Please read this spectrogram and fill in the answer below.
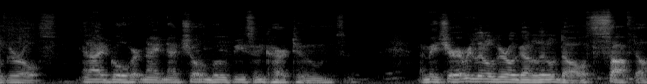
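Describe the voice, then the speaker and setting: In a Canadian accent, a man speaks fairly quickly in a fairly low, somewhat breathy voice. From Canada. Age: 70s. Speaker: volunteer overseas missionary. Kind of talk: interview.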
